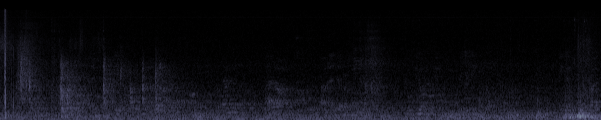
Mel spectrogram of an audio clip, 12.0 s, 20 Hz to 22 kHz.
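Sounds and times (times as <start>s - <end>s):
sharp crack: 0.0s - 0.3s.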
